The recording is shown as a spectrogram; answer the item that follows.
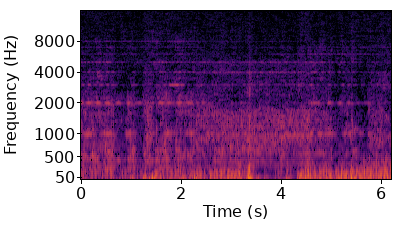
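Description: Near silence: faint room tone with a low rumble that grows a little louder about four seconds in, and a faint steady electronic whine.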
